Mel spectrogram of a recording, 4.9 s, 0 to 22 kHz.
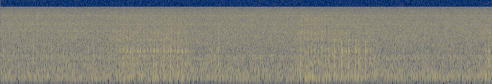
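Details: Dillard, a 14½-year-old domestic cat treated for small cell lymphoma, purrs in a low, continuous rumble with soft pulsing breaths during a head massage.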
